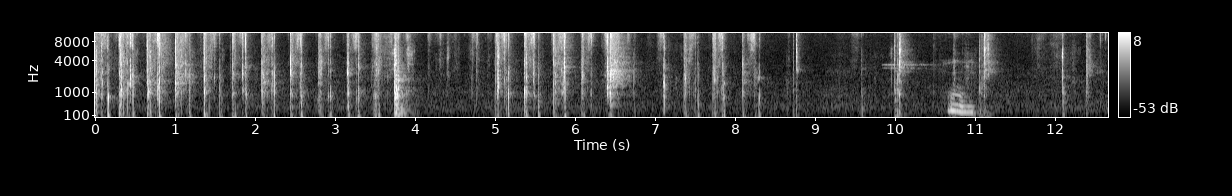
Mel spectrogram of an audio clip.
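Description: Tarot cards are shuffled in quick, crisp riffling bursts, close and fairly loud, in an uneven rhythm with brief pauses and a soft voice speaking near the end.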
